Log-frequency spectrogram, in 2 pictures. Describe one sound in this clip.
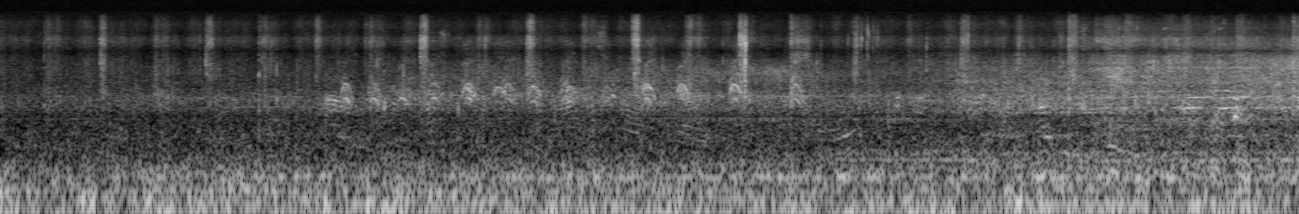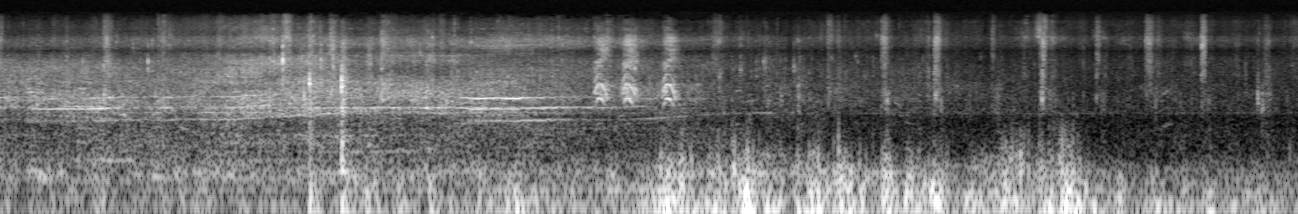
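Footsteps walk at an even pace on a paved path outdoors.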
